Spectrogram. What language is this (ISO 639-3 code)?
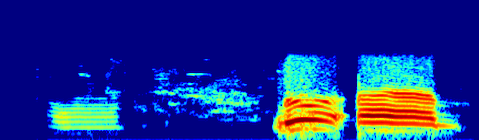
mni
